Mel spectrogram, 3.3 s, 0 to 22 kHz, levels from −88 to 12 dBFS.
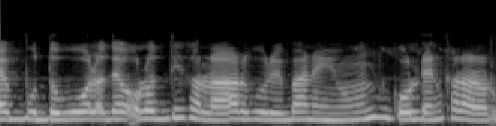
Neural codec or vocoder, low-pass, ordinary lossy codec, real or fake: none; 7.2 kHz; none; real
